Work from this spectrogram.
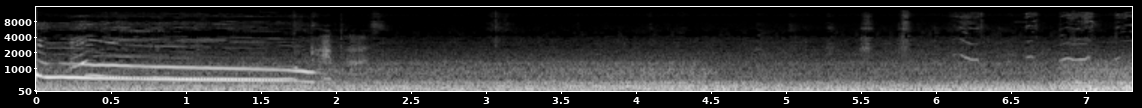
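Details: Pet dog lets out a clear, drawn-out howling whine that slides gently downward for nearly two seconds, followed by steady background noise and faint scattered sounds.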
